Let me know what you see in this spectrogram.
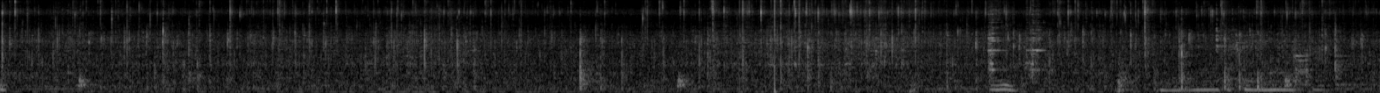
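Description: Pieces of glutinous rice cake sizzling in hot oil in a wok, with a steady hiss and many small crackles. A metal spatula scrapes the pan and turns the pieces.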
